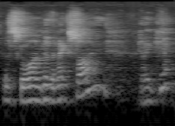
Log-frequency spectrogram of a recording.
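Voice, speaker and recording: A man co-presenting a slide talk on history in a measured, deliberate way. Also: a little high, very animated. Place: reverberant room, live presentation. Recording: very echoey room, distant mic, faint noise.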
